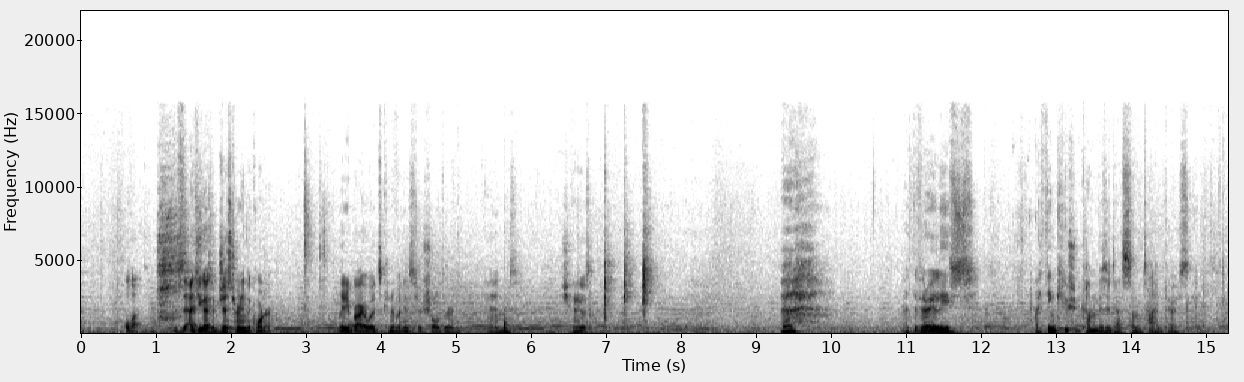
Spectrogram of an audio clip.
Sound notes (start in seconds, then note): 7.0 clicks tongue; 9.2 sighs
